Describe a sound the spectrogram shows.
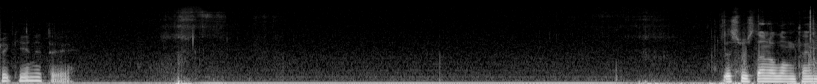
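Paper pages rustle as a notebook is handled.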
